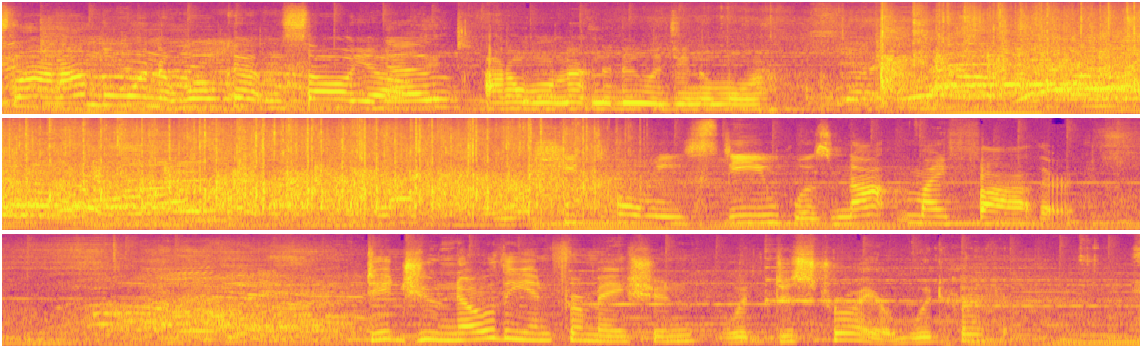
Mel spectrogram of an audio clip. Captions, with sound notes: I'm the one that woke up and saw y'all. I don't want nothing to do with you know more. (applause) - She told me Steve was not my father. (audience clamors) - Did you know the information would destroy her, would hurt her?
